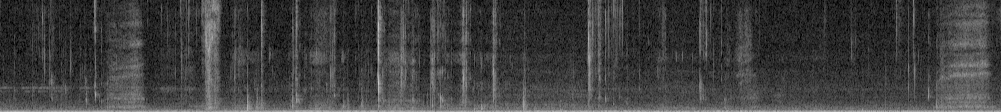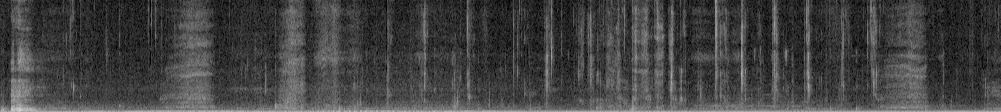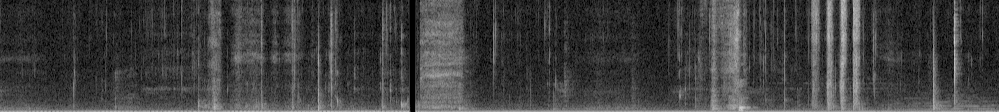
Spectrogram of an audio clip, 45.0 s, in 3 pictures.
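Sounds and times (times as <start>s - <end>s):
wet chewing and lip smacking: 0.2s - 1.6s, 2.4s - 8.0s, 8.7s - 11.3s, 20.0s - 28.3s, 31.1s - 36.2s, 40.0s - 43.3s.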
